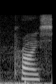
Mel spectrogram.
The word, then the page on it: price: English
